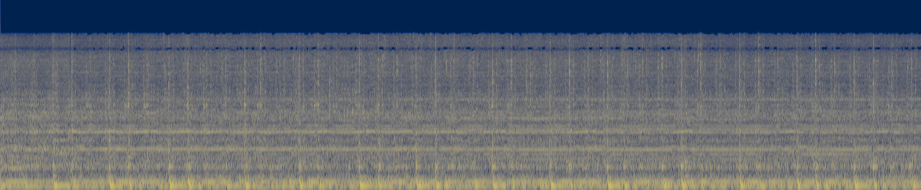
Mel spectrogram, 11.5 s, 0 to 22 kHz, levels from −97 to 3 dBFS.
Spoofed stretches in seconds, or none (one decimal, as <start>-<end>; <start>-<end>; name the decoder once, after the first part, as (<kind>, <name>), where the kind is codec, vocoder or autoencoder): 0.0-0.9 (codec, SNAC)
